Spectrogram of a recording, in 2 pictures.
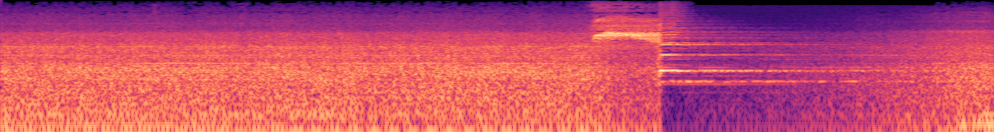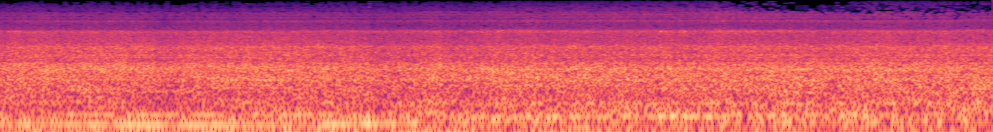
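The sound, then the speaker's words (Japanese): The pink Hanatabi Soya diesel train departs Asahikawa Station: steady engine rumble, a short horn blast near the start, then the engine revs up and rolls away, loud throughout. “この車両が旭川駅に入ってて、もうちょうど発車するところだったんですね。”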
